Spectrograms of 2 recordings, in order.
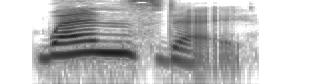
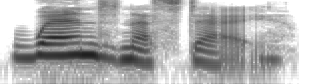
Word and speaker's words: Wednesday: And lastly, we have Wednesday, the third day of the work week, as Wednesday, not Wednesday.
